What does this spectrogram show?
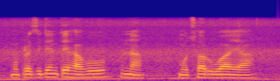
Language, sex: Southern Sotho, male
